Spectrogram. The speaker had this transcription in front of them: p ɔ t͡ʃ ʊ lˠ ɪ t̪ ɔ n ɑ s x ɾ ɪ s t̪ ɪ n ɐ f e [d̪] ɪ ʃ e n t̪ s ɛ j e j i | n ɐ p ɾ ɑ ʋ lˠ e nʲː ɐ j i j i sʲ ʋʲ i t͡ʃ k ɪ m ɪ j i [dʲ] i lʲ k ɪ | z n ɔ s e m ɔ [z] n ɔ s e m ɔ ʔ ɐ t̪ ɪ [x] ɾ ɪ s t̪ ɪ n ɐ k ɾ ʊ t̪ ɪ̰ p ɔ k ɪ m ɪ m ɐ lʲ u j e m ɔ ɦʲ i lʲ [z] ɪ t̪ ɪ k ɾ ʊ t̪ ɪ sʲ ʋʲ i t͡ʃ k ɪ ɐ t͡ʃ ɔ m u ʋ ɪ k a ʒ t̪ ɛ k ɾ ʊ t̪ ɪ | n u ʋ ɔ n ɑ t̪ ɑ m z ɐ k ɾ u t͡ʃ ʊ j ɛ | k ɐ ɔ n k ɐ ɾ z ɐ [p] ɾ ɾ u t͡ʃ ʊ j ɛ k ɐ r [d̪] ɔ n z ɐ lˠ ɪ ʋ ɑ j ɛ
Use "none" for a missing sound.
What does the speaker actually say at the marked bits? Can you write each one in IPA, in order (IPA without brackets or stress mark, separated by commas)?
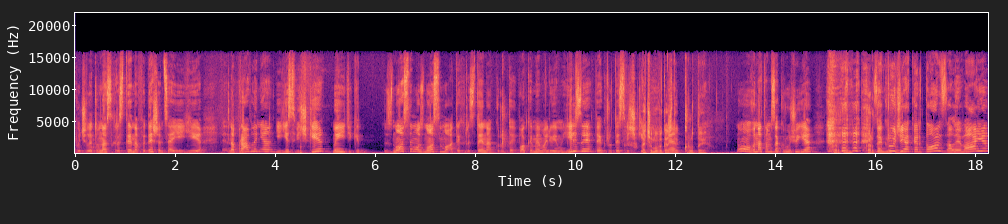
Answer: d̪, tʲ, z, x, z, k, t̪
